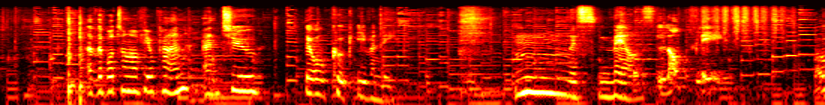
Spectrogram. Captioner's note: sniffs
